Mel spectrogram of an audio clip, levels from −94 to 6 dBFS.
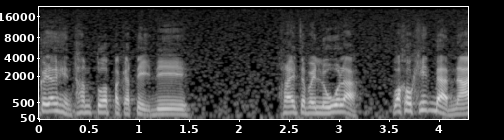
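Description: From start to finish, the speech has the sound of overdone noise removal. A noise reducer was pushed too hard on a noisy recording, so any frequency band sitting close to its noise estimate gets pulled way down or shut off, and the softer parts of the voice get dragged out with the noise. You hear it as a near-silent background speckled with little twinkling blips.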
